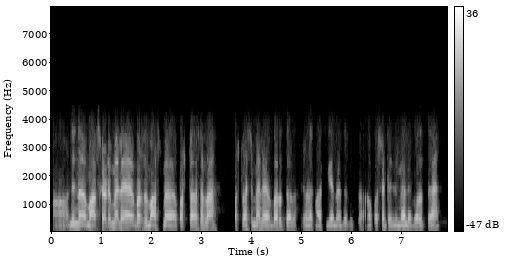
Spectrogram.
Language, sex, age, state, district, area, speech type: Kannada, male, 45-60, Karnataka, Davanagere, rural, conversation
